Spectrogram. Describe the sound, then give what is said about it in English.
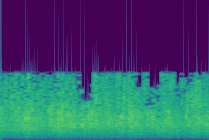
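Steady applause from a large audience clapping for Jesus in the house of the Lord, a dense, continuous patter of many hands clapping at an even, sustained level with no voices standing out. “Come on, let's clap for Jesus. Give Him praise.”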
